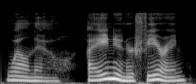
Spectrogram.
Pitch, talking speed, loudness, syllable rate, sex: 190 Hz, 155 wpm, -15 LUFS, 4.9 syllables/s, female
